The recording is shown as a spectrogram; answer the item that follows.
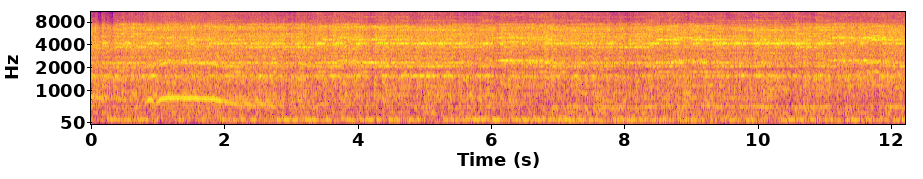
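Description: Loud live stage music played through a PA, with drums and a steady beat. About a second in, a held lead note slides down in pitch.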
